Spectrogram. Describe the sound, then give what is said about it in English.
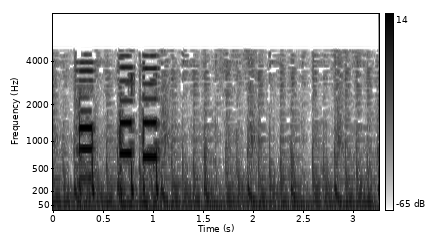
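Three short, bright telephone keypad tones beep in quick succession as a phone number for the corner of Houston Street and Broadway in Manhattan is dialed, over a low, steadily pulsing dial tone, which carries on alone once the dialing stops. “Let's call it and see what happens.”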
